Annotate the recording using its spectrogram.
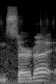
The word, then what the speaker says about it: Serda: Send me a screenshot of it on Twitter at Steven Serta, and we'll stop talking about the Panthers.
